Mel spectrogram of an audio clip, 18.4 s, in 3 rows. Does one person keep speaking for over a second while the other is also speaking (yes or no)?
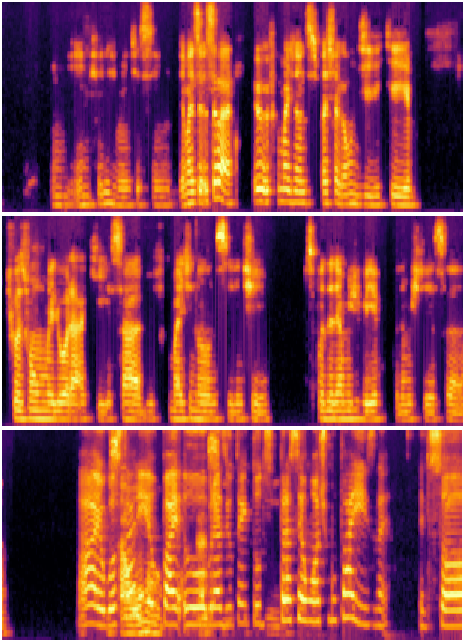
yes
